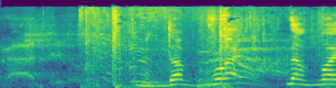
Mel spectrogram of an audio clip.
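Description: A door bangs open under a kick.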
